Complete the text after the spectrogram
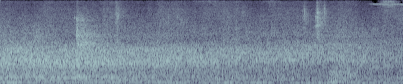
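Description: A car drives out of an underpass and passes close by.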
